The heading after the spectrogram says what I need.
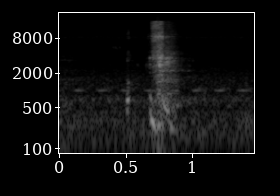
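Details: Self-induced sneeze from a woman tickling her nose with a twisted saree end (aanchal) in a nose-sneezing challenge; a brief intake of breath, then a single sharp, hissing sneeze burst.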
